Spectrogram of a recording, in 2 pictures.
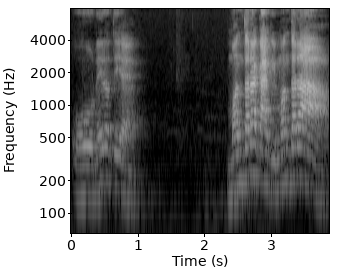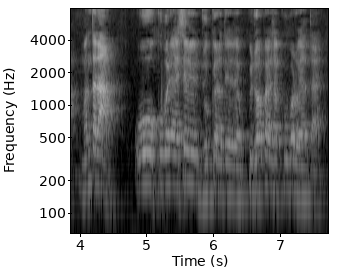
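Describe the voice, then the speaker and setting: A middle-aged man teaching an English vocabulary lesson in a chatty, digressive way, stretching out key words slowly. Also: a little high, darkish tone. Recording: echoey room.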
